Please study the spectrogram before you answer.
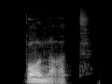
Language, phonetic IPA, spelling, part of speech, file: Polish, [ˈpɔ̃nat], ponad, preposition, Pl-ponad.ogg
